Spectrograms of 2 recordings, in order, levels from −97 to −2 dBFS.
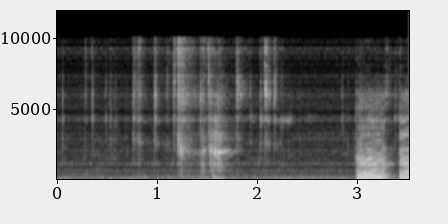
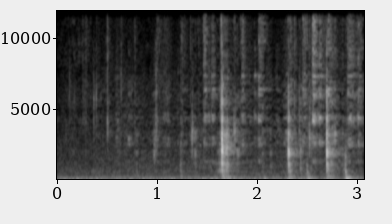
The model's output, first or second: first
